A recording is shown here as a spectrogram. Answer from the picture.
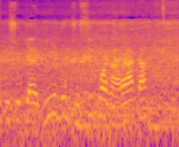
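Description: A voice talking over steady vehicle and road noise of a slowly moving ride, with traffic around.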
